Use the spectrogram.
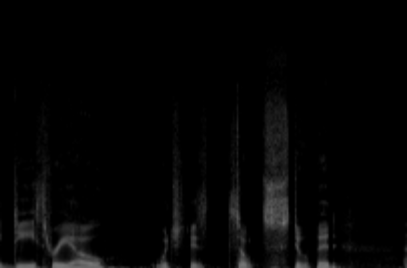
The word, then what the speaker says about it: D3O: wrong the whole time this is not called D30 it's actually d3o which is so stupid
